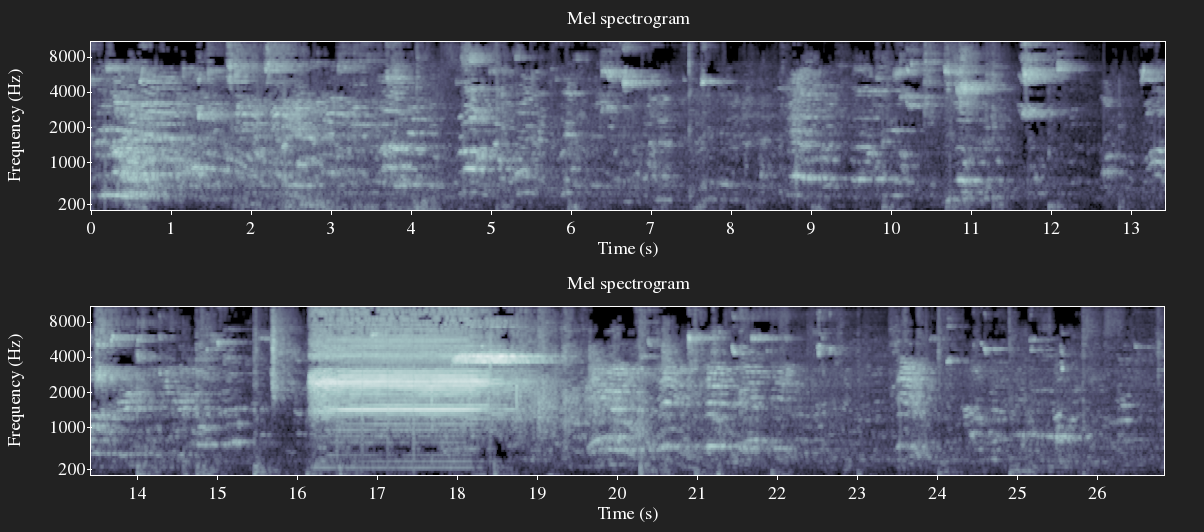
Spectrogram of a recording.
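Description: Young players shout and call out across the court.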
